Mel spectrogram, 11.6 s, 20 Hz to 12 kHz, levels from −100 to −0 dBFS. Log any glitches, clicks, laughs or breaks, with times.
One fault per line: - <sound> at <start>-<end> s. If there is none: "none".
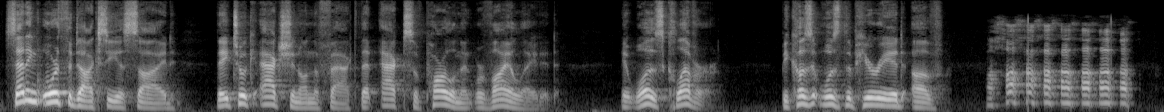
- laugh at 9.9-11.4 s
